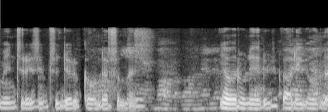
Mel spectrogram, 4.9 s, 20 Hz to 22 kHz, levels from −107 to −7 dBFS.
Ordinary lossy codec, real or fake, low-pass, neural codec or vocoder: none; real; none; none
